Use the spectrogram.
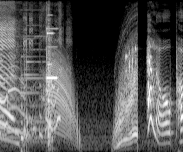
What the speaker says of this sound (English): It was Po's turn to answer the tubby phone.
